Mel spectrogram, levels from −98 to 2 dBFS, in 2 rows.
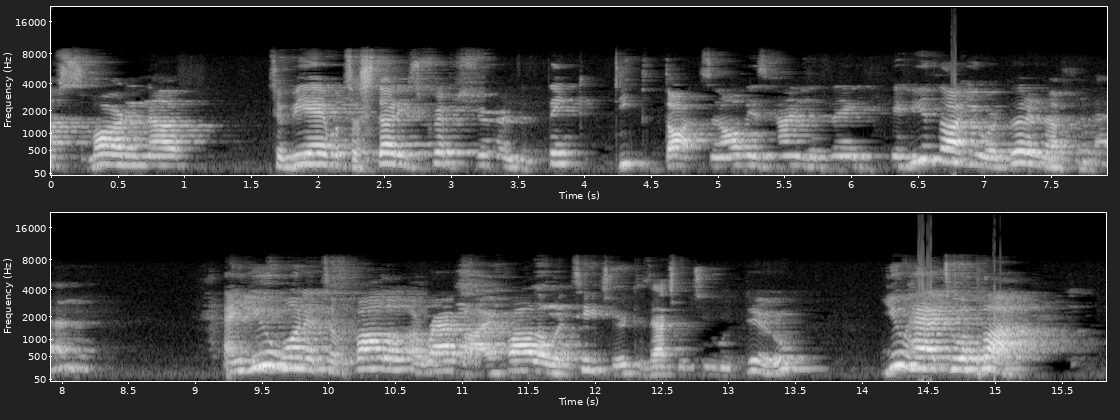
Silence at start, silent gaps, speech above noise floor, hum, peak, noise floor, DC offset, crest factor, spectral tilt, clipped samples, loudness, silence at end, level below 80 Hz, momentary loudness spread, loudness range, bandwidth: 0 s; none; 44 dB; none; 0 dBFS; -60 dBFS; under 0.1%; 16 dB; -5 dB/octave; under 0.1%; -16 LUFS; 0.3 s; -66 dBFS; 14 LU; 5 LU; 9 kHz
